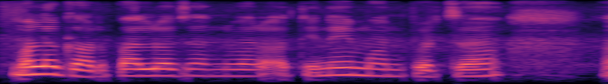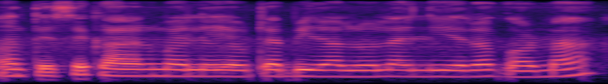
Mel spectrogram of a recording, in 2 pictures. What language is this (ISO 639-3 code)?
nep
